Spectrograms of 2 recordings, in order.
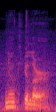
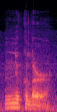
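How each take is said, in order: The two takes are said the same way.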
